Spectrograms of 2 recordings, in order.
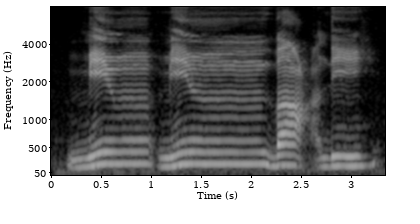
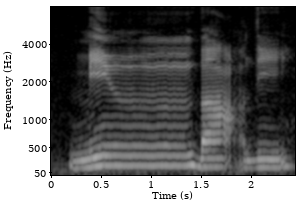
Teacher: Okey, mim tu, dan waktu kita sedang sebut mim tu, bibir antara atas dengan bawah ni tidaklah tertutup rapat. Dia terbuka sikit je. Mim, senang kata mim yang nipis lah sebutannya tu.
